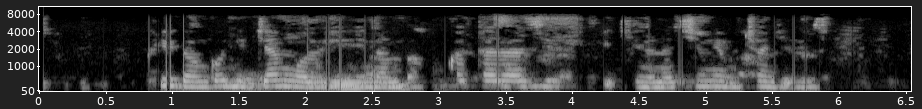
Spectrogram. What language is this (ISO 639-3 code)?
kin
